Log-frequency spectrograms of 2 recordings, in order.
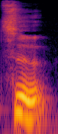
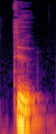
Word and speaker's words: つ: And yes, these two are pronounced chi and tsu, not ti and tu.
